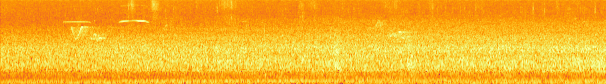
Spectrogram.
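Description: Outdoor ambience: a steady low hum and hiss, with a few short bird chirps about a second in.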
